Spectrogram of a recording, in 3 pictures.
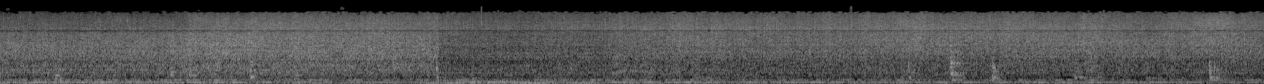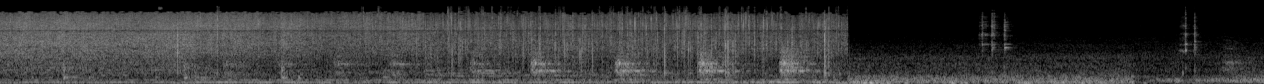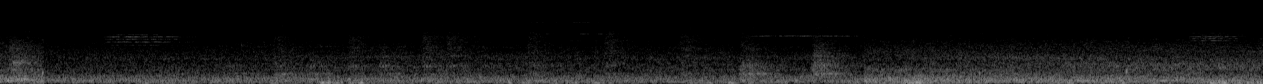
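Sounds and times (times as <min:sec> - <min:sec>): rice sizzling in a hot pan: 0:00.0 - 0:21.2.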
